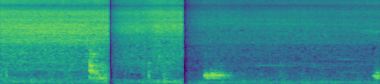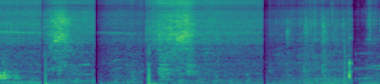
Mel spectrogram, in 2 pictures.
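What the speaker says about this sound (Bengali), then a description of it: "বেগুনটা ভেজে নেব" Salted, turmeric-coated eggplant pieces fry in hot oil in a wok, giving a close hissing sizzle that comes and goes across several abrupt cuts, with quieter stretches between.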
